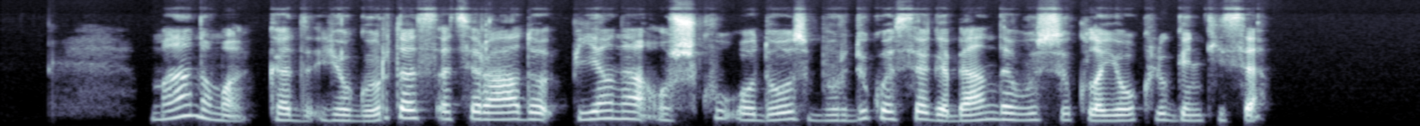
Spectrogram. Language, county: Lithuanian, Klaipėda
